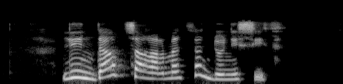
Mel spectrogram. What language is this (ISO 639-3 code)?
kab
